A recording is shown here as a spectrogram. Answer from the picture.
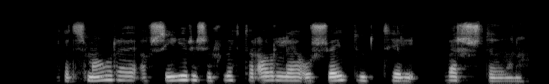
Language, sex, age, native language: Icelandic, female, 30-39, Icelandic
